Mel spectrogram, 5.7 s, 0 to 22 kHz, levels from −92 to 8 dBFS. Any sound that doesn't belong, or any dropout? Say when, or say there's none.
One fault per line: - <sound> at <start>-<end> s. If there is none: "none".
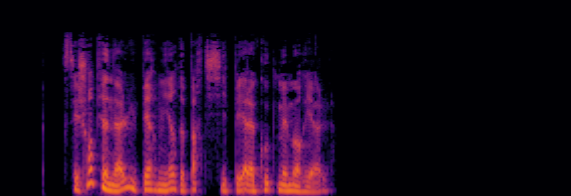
none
